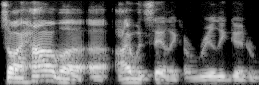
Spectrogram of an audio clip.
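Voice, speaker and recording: A man speaks in an American accent. His pitch varies in an ordinary way. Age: 30s. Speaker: mental health counselor. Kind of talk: podcast interview. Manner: many fillers, halting.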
